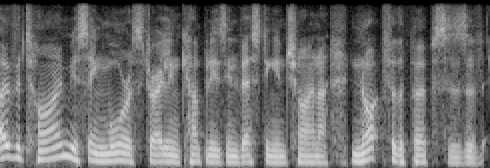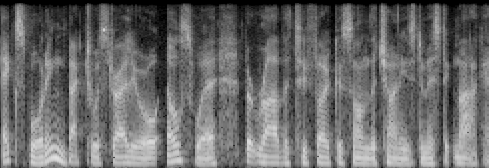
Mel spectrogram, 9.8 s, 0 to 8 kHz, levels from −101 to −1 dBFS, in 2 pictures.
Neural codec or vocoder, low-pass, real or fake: none; 7.2 kHz; real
